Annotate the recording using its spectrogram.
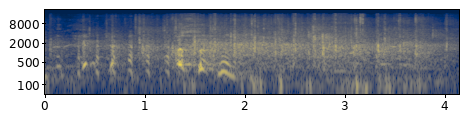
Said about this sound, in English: Yeah, this is an applause.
